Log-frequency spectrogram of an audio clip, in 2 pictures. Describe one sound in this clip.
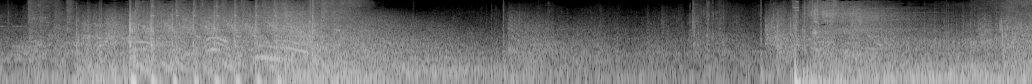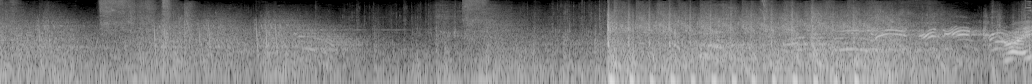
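Blaster shots fire in rapid bursts.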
